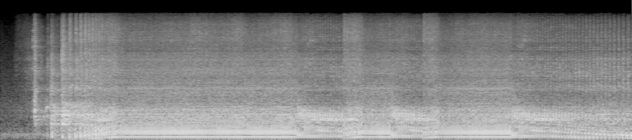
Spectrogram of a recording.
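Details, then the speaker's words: Troy Bilt generator with no spark, after fixing the low oil sensor module fault, sprayed into carb throat with switch on: catches within a second and runs with slightly surging buzz; ignition now working. "so the first thing i'm going to do is spray into the carb throat with the switch on and see if it'll fire"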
